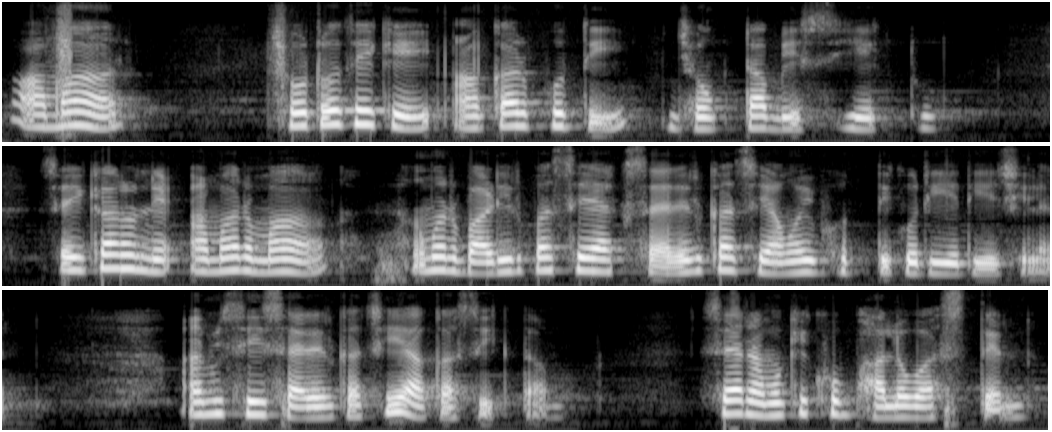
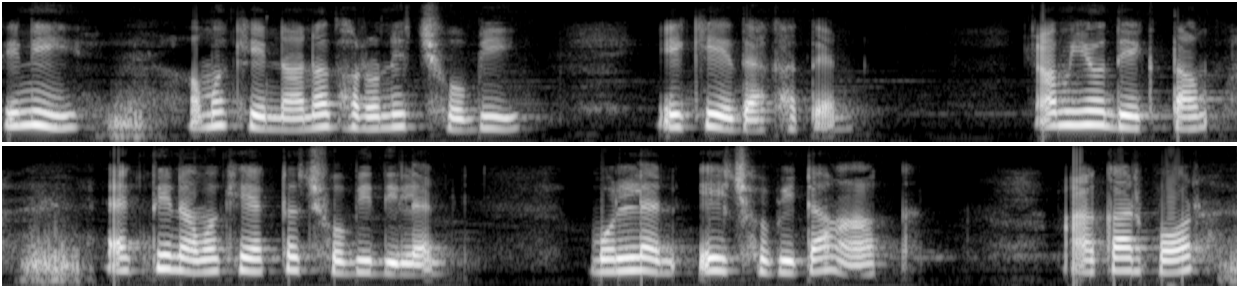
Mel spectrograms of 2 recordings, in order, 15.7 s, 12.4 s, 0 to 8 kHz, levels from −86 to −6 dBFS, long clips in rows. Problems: none marked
